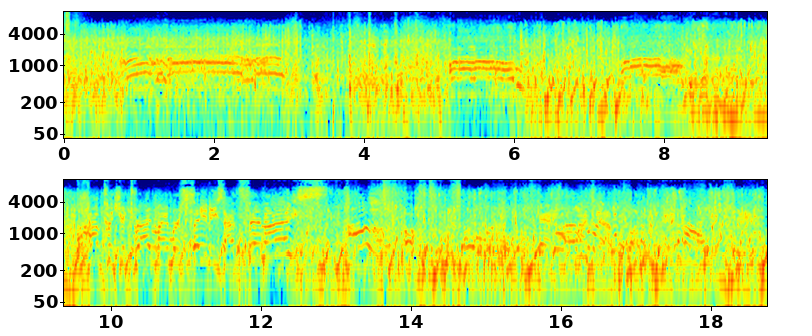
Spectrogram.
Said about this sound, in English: And play special attention to the sound of breaking ice and gurgling water.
